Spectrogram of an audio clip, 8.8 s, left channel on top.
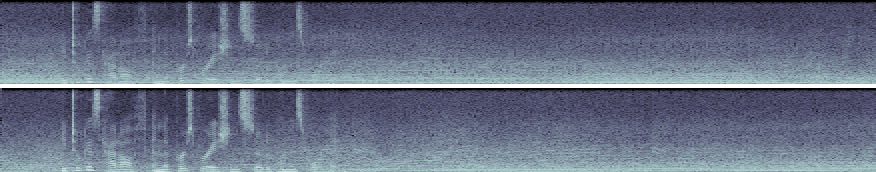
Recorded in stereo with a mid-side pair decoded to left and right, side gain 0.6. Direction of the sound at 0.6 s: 25° right.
